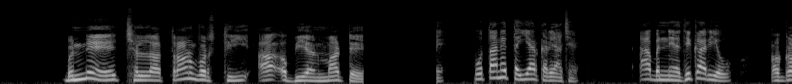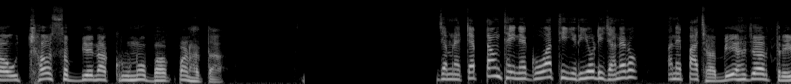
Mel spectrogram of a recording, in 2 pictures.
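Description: At 3.63 s the sound cuts out mid-flow and stays silent for about 0.74 s, until 4.37 s. This is a playback stall, likely the player running short of data or its thread being blocked. From 4.37 s to 7.31 s everything runs fast and sharp, at 1.25 times normal speed and raised by roughly four semitones, before settling. That is catch-up at higher speed: the player resamples its backlog to recover the lost time.

A longer playback stall follows at 10.96 s. The output drops to silence for about 1.33 s, resuming at 12.29 s. The catch-up after it is more aggressive. From 12.29 s to 14.95 s the sound plays at 1.5 times speed, pitched up by around seven semitones, so the rise is much more obvious than the first. It then returns to normal pace once the larger gap has been made up.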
